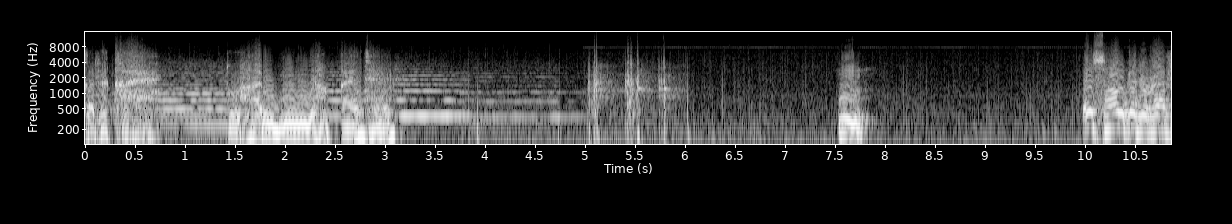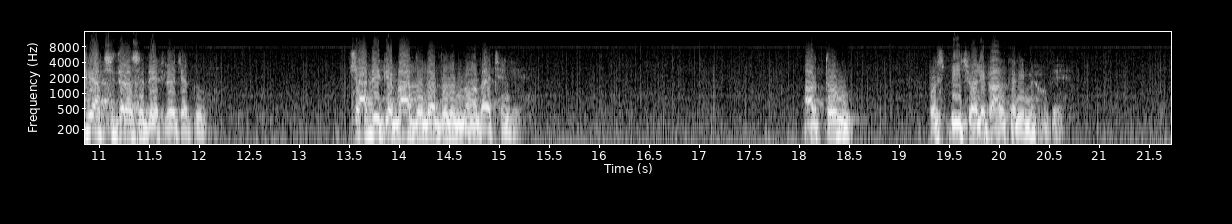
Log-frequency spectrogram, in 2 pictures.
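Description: A man talks with animation.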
